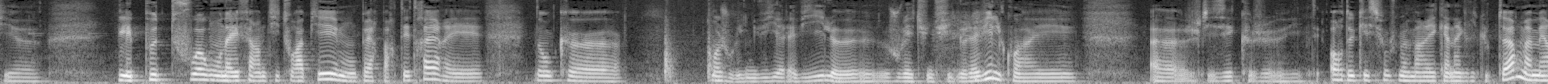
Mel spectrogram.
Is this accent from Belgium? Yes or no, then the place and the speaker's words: no; Tracy-sur-Mer, Normandy, France; Moi, je viens de Tracy-sur-Mer, le village juste à côté. Mes parents étaient éleveurs laitiers aussi.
